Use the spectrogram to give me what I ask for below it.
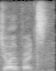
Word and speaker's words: Joybert: It's simple, it's just Joybert, as in Gilbert, as in Albert.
